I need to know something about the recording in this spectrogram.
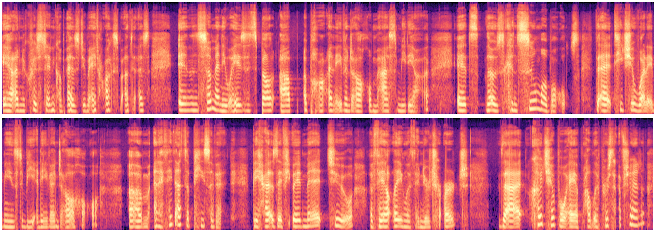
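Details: Adult woman, a religion reporter, with spasmodic dysphonia, which she notes can make her sound nervous though she is not; spasmodic dysphonia.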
